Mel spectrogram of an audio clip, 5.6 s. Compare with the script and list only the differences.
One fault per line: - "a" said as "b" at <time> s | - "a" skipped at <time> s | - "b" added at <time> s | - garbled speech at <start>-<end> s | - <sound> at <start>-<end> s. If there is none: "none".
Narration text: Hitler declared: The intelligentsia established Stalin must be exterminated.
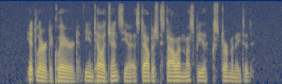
none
